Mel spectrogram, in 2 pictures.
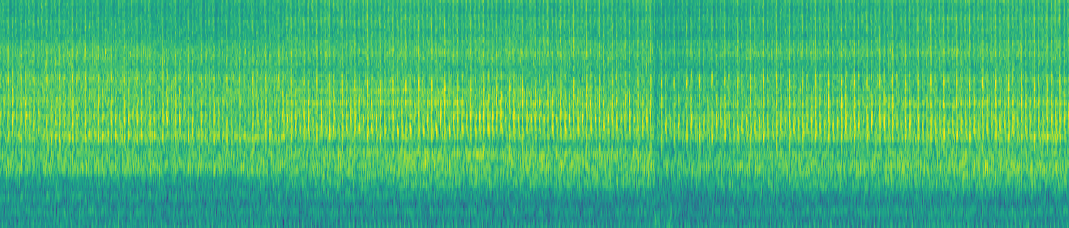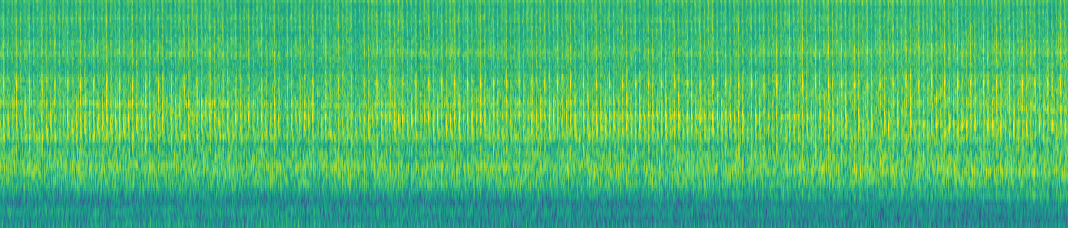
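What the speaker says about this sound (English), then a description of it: "Dawn again ploughing with one of the four Dexter tractors on the field." Dexter tractor engine ploughing a field, a faint, steady mid-pitched diesel drone with a slight knocking texture that runs evenly throughout, heard from a distance without speech.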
